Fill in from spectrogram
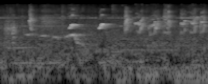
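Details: Oriental magpie-robin in a black-and-white form giving a short excerpt of a few clear whistled notes and buzzy chirps, loosely spaced and somewhat faint.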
